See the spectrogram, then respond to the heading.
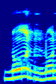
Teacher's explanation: Nun itu benar-benar ujung lidah ketemu ke gusi atas bagian depan ya di belakang gigi seri kita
